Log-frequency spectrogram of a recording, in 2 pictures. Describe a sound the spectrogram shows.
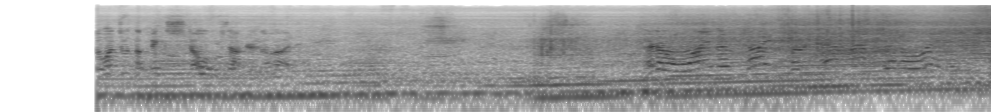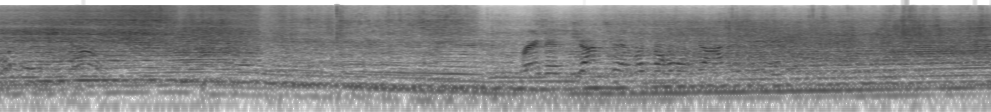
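Several race car engines roar loudly.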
